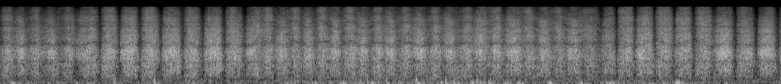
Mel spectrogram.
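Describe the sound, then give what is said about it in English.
Sandpaper rubbing across a collage journal page that is still slightly wet, in steady rhythmic back-and-forth strokes, many of them, fairly loud and continuous, with no talking. “Rotate and be prepared to be sanded.”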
